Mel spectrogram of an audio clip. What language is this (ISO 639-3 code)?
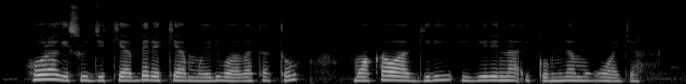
kik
